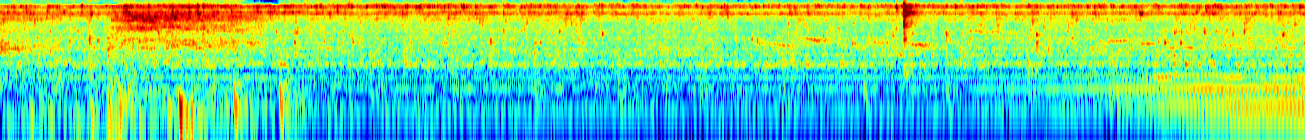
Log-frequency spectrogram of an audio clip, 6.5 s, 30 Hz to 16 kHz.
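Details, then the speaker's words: Hoover Link Whites 90 Aqua Plus washer during the first rinse of a full load of shed rags and sheets after an aborted spin; a few dull low thumps over running water, the machine pushing the door forward, then a quiet hum. "That like thumping noise you can hear is the machine pushing the door forward there."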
